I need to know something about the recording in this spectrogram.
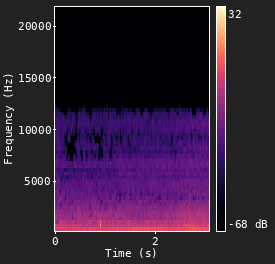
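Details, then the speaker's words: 1958 Cadillac Eldorado, 365 V8 with three two-barrel carburetors (possibly flooding a little on start), idling on a new near-original spaghetti-bent exhaust with rear resonator mufflers; quiet, even low rumble, no puffing or ticking, factory quiet; normal idle. "you can barely hear it run. Like I said, factory quiet. Don't want any noise on this Cadillac. Running like a watch."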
